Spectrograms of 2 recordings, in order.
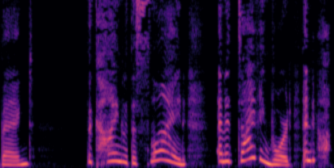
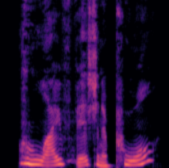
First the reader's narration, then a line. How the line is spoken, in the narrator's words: Freddy said with a laugh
